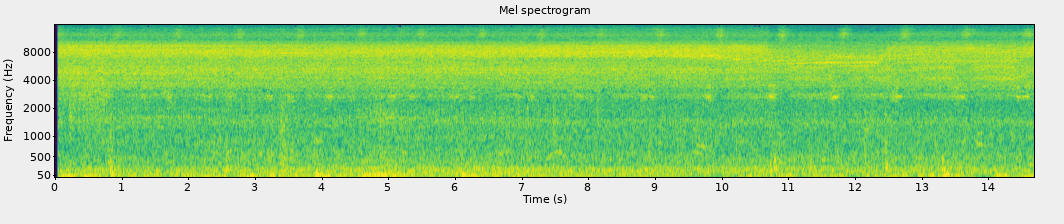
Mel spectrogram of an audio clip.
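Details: Cicadas in summer, a dense unbroken high-pitched hiss-like drone holding steady throughout, with faint regular pulsing in the upper band and low background rumble.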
